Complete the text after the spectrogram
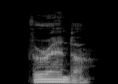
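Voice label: "verandah", Australian English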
